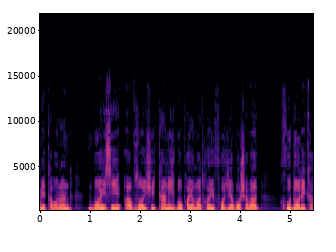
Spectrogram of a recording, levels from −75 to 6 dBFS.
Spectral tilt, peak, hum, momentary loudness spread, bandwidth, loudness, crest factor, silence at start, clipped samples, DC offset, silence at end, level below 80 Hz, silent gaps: -6.5 dB/octave; -8 dBFS; none; 4 LU; 14.5 kHz; -20 LUFS; 12 dB; 0 s; under 0.1%; under 0.1%; 0 s; -60 dBFS; none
